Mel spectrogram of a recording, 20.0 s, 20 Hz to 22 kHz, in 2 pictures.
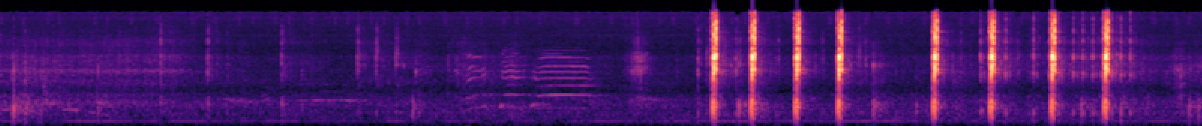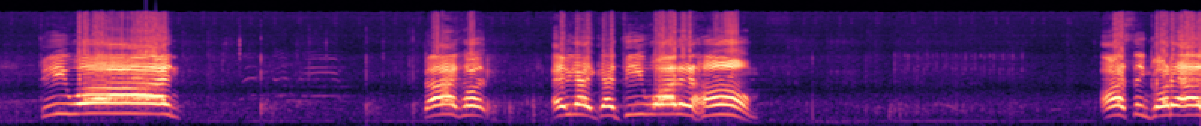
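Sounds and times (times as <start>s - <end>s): paintball marker shots: 5.8s - 9.5s.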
